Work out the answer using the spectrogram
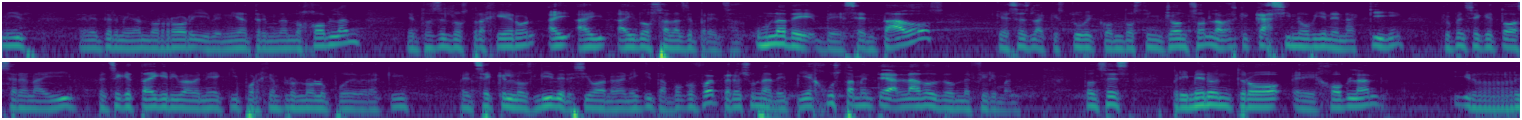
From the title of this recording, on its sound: Live From The OPEN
